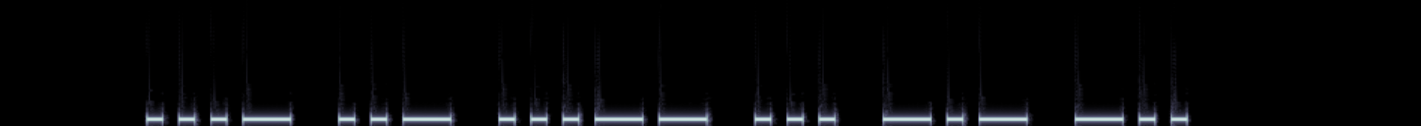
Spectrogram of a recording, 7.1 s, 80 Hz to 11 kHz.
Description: Morse code, heard as a keyed tone, about 16 wpm, 700 Hz. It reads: VU3SKD
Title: DXCC-100 Call Signs - 6 Characters - Repeated 2x - 15wpm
